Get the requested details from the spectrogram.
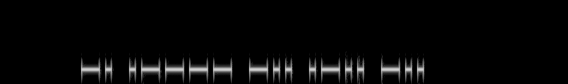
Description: Morse code, heard as a keyed tone, about 20 wpm, 700 Hz. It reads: N1DLD
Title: USA Call Signs - 5 Characters - Repeated 2x - 20wpm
